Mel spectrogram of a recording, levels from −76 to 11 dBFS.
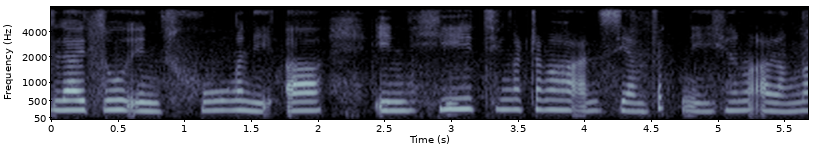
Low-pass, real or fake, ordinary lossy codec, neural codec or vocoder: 7.2 kHz; real; Opus, 24 kbps; none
